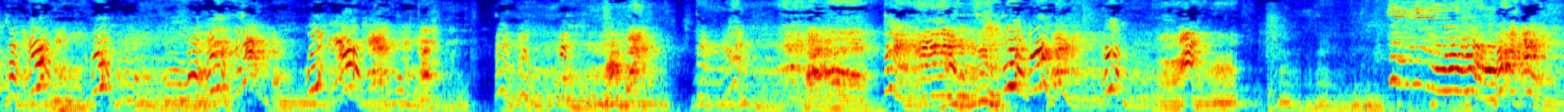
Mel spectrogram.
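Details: Play fighting among six-week-old German Shepherd puppies after their evening meal; continuous overlapping yips, grumbling growls and shrill squeaks, ending with a rising whiny squeal.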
